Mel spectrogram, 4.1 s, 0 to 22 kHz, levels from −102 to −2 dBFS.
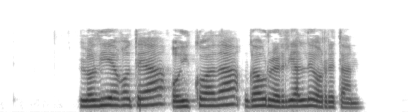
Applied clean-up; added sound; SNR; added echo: none; none; none; none.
